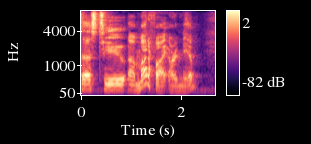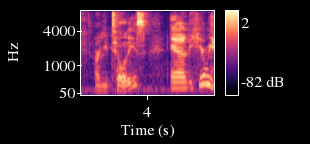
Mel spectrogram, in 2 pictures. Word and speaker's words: nib: Um, it's always pronounced NIB, Nancy Indigo Bravo, as opposed to X-ray indigo Bravo because that's the way they've always been talked uh been referenced by before they went to XML.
